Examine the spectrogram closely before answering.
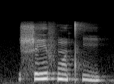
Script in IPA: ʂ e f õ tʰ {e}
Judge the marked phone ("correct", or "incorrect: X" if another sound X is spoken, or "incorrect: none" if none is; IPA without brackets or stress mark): incorrect: i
